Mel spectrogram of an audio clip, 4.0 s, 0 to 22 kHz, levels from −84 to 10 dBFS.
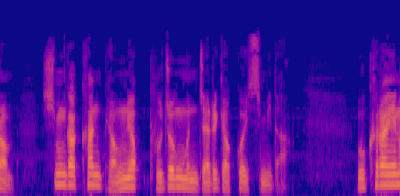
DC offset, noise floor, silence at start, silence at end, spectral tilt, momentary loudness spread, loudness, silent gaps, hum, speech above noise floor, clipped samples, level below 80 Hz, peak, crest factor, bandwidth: under 0.1%; -60 dBFS; 0 s; 0 s; -5.5 dB/octave; 15 LU; -28 LUFS; none; none; 32 dB; under 0.1%; -64 dBFS; -6 dBFS; 22 dB; 11.5 kHz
